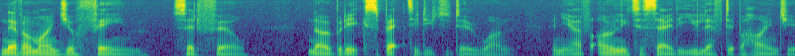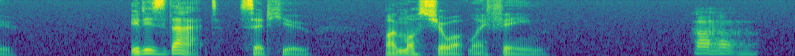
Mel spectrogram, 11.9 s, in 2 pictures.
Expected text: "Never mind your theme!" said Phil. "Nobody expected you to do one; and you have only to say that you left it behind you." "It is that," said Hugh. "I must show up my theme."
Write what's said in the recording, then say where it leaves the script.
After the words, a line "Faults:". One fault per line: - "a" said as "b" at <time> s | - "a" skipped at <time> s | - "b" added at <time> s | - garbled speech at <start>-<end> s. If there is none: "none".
"Never mind your theme!" said Phil. "Nobody expected you to do one; and you have only to say that you left it behind you." "It is that," said Hugh. "I must show up my theme."
Faults:
none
